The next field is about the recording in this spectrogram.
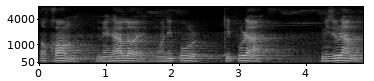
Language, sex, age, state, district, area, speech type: Assamese, male, 45-60, Assam, Dhemaji, rural, spontaneous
